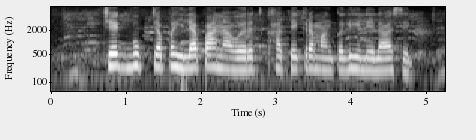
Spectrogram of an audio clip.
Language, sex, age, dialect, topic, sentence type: Marathi, male, 41-45, Standard Marathi, banking, statement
